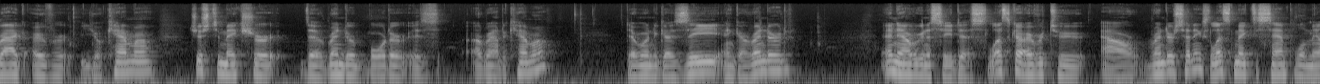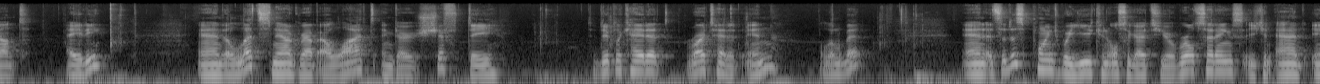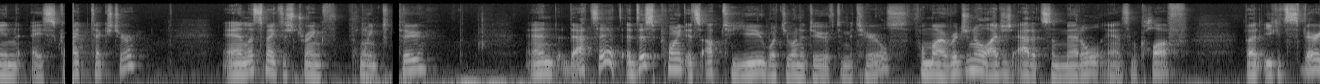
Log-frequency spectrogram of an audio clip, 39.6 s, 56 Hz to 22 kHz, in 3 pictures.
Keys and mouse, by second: 3.3-21.1 middle drag, 6.7 z, 7.1-8.3 drag, 7.1-8.3 right drag, 16.9 click, 16.9 right click, 18.6 shift+d, 18.7 shift+click, 18.7 shift+right click, 19.8 r, 21.1-24.4 right drag, 22.3 KP_0, 24.4 middle click, 24.5-25.5 right drag, 25.5-33.7 middle drag, 33.7-39.6 right drag, 34.0 z.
